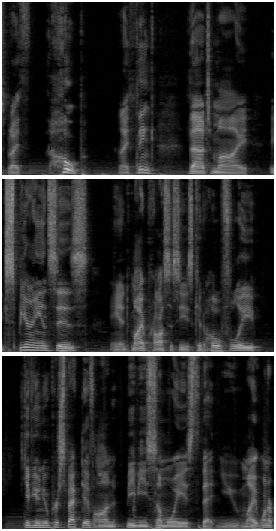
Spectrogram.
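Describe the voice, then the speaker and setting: A man's voice: mid-range voice, fairly bright tone. A young man talking casually to camera in a vlog, chatty and rambling with lots of fillers, about his own experience. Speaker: YouTuber. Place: home setup. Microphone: studio microphone.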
